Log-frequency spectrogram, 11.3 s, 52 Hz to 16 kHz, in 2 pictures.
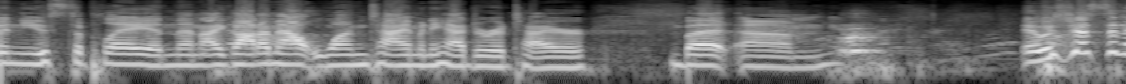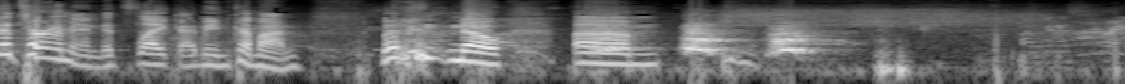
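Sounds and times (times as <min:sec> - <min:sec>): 
speech: 0:00.0 - 0:09.7
dog barking loudly: 0:04.2 - 0:04.5, 0:08.6 - 0:09.9.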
